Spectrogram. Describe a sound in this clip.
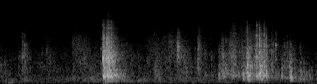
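A box of toy figures is set down on a desk with a knock.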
